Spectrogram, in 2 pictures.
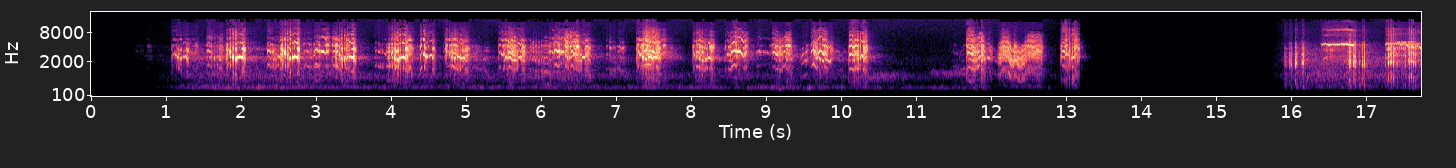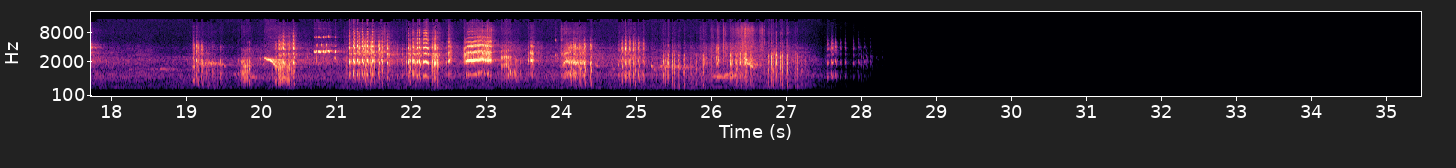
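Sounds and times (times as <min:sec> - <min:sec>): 
lesser crested tern calling: 0:01.0 - 0:13.2, 0:15.9 - 0:28.1.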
